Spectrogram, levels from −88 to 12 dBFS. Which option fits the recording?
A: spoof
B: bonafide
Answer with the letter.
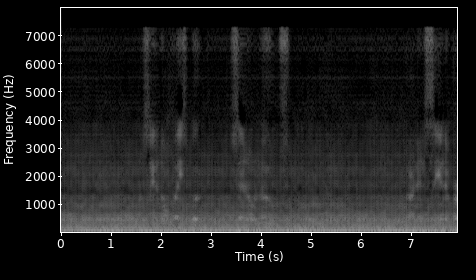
A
